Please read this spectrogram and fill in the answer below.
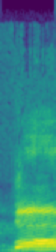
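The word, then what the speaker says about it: الضالين: Itu mad lazim musaqal kalimi bacanya. Dhallin.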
